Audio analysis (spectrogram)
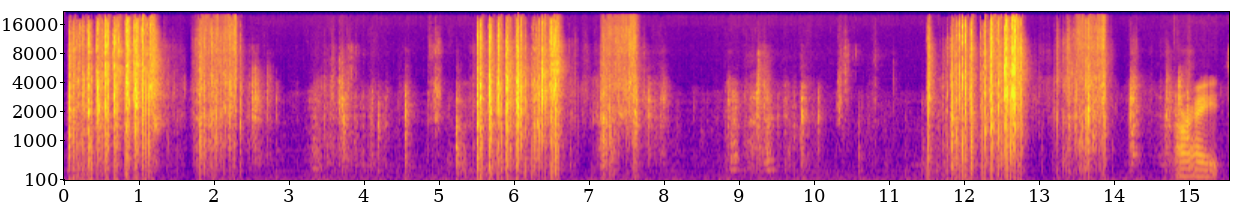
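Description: Tarot cards are shuffled by hand in repeated bursts of crisp riffling and slapping, close and loud, with quieter handling noises and pauses in between.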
